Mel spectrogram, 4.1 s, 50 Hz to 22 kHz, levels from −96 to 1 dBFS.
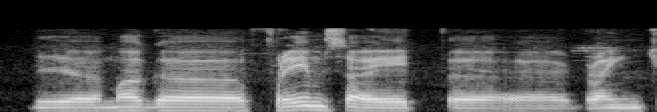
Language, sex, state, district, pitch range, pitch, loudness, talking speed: Marathi, male, Goa, North and South Goa, 100-115 Hz, 105 Hz, -16 LUFS, 145 wpm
